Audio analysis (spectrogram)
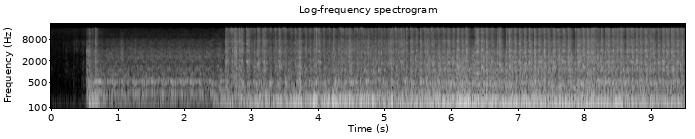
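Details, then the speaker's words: Hard cold start of an OBS Ford 7.3 Powerstroke diesel at about 8°F after a week or more sitting unplugged: slow, labored cranking, then heavy uneven clatter. Owner suspects a glow plug or two is bad. Fuel pump still running, oil pressure shown, oil very thick. "[Laughter] she ain't happy it's not real happy fuel pumps actually still running so there's still oil pressure there"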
